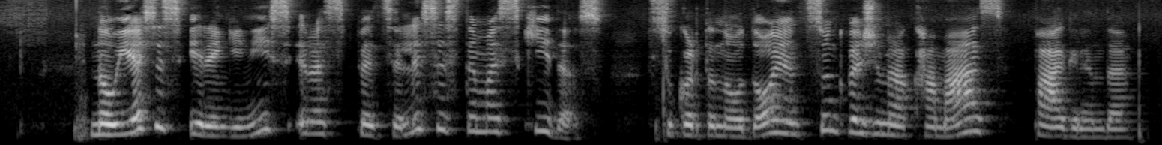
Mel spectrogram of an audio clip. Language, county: Lithuanian, Vilnius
